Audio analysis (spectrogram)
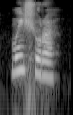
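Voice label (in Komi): "мый-сюрӧ", Komi, female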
